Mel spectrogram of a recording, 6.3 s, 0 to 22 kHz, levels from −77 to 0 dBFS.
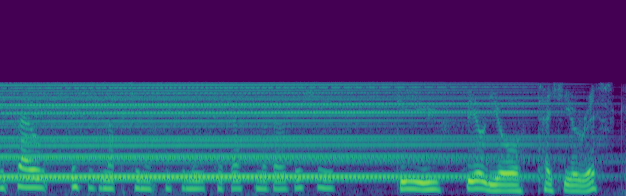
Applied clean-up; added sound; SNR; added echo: none; Harmonica; 0 dB; none.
